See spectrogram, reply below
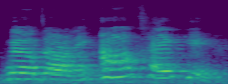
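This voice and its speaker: A woman acting a sassy, chatty married friend from the 1950s in a staged play reading, telling things in an animated, gossipy way with folksy endearments. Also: slow pace. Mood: teasing. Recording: echoey hall from far off, faint rumble.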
